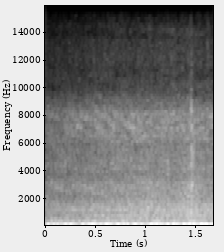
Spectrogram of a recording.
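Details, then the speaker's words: 1972 Cadillac Sedan DeVille after hard driving: smooth, steady low idle rumble with no ticking or tapping; the stuck valve or lifter tick is gone after the Italian tune-up. "Listen how quiet it is. Stuck valve and or lifter tick, gone. That's what you call the Italian tune-up, folks."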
